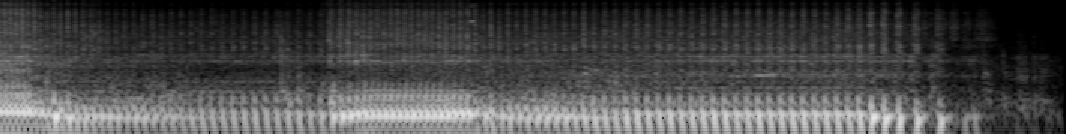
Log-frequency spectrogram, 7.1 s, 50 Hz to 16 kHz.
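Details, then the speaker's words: Polaris Ranger 500 4x4 after top-end rebuild and new carburetor needle valve, first drive around the yard without coolant: steady even engine thumping, then winds down and stops; healthy running with no misses. "Alright y'all, very successful first drive there. I literally just drove around the yard one time, let it idle for a second, and then parked it."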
